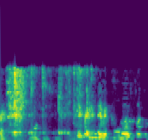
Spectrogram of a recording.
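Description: A small metal tin of buttons being handled, the buttons clinking and rattling against the metal.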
